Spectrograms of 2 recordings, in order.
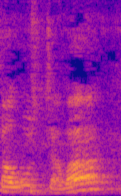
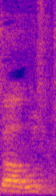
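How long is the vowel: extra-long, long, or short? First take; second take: extra-long; long. First: The vowel is drawn out about three times. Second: The vowel is held about twice as long. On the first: "जिसका तीन मात्रा होता है वो क्या होता है? प्लुत" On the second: "दो मात्रा दीर्घ"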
